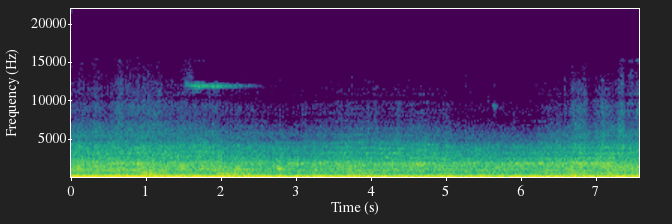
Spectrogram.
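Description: Freight train of covered hopper cars rolling past close by: a steady low rumble of steel wheels on the rails.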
